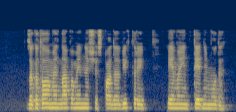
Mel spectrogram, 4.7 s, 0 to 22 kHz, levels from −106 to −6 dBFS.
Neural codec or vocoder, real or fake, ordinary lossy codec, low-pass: none; real; none; 7.2 kHz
